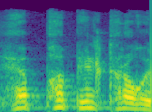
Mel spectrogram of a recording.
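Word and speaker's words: HEPA filter: 다음에 마지막으로 비읍번 헤파 필터라고 읽어요.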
